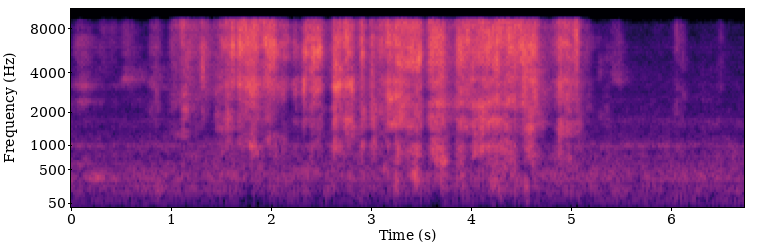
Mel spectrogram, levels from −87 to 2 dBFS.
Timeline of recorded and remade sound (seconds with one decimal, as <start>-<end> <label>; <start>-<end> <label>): 0.0-6.7 remade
